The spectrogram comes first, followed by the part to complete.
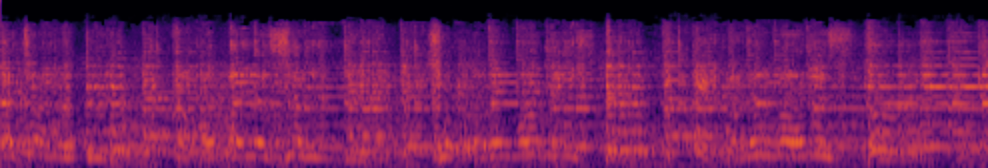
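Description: Andean folk music for the qhaswa dance: quick plucked strings under a pitched melody that bends and glides, playing continuously.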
